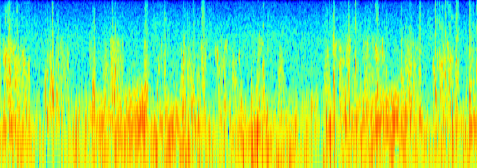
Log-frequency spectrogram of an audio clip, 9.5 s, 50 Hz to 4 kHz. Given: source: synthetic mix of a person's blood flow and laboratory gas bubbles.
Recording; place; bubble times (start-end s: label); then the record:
Doppler ultrasound of blood flow; subclavian vein
0.02-0.63 s: bubbles
0.87-1.40 s: bubbles
1.77-1.95 s: bubbles
2.04-2.48 s: bubbles
2.86-2.99 s: bubbles
3.12-3.34 s: bubbles
3.59-4.16 s: bubbles
4.30-4.62 s: bubbles
4.76-4.88 s: bubbles
5.00-5.33 s: bubbles
6.21-6.37 s: bubbles
6.51-6.58 s: bubbles
6.62-7.19 s: bubbles
7.24-7.76 s: bubbles
7.99-8.51 s: bubbles
8.63-9.21 s: bubbles
9.30-9.55 s: bubbles
From the record:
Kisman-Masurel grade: 242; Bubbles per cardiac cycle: several, 3 to 8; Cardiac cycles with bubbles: 100%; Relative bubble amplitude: moderate (0.250 to 0.450); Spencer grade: 3 (all of the cardiac periods contain showers or single bubble signals, but not dominating or overriding the cardiac motion signals); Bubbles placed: anywhere in the cardiac cycle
